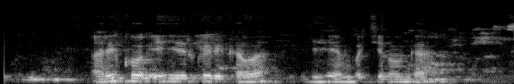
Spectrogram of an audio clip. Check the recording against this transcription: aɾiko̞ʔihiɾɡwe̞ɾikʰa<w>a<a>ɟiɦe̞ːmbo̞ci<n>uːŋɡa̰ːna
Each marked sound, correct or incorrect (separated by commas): incorrect, incorrect, correct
